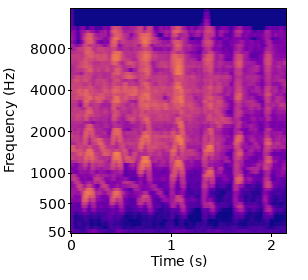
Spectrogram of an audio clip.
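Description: Laughter, a quick run of short 'ha' syllables, each rising and falling in pitch, about three a second, growing fainter toward the end.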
